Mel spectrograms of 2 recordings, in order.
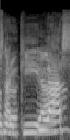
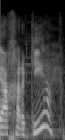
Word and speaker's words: Axarquía: Escribimos axarquía con X, sí. ¿Vale? Pero ¿cómo lo pronunciamos? ¿Axarquía? No, yo no conozco a nadie, axarquía. A mí que me registren, pero yo no conozco a nadie que diga axarquía.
